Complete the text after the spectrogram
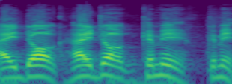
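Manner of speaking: mock flirtatious tone. Answering a chat request to imitate Israel Adesanya flirtatiously calling his dog. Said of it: "do an impression of Israel Adesanya barking to his dog to flirt with it".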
